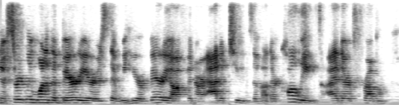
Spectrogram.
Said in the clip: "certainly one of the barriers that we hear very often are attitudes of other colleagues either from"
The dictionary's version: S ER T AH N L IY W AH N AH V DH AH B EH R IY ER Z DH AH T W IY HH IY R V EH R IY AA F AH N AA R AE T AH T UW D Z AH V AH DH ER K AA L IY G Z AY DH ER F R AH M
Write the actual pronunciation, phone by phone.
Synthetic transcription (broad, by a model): S ER T N L IY W AH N AH V DH AH B EH R IY ER Z DH AH T W IY HH IY R V EH R IY AA F AH N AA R AE T AH T UW D Z AH V AH DH ER K AA L IY G Z AY DH ER F R AH M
